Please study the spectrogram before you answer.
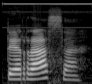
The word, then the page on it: terraza: spanish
